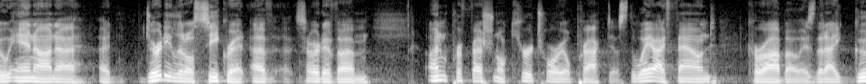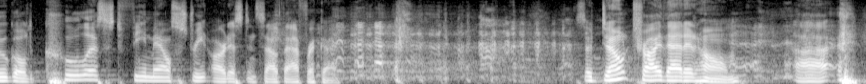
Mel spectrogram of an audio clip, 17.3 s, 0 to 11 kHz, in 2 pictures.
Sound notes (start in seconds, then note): 11.4 laughter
